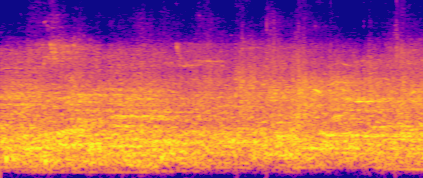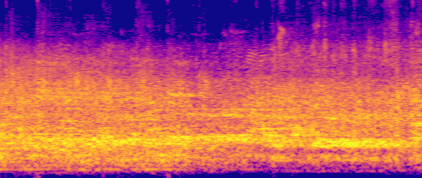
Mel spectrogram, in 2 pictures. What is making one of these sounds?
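Players clap their hands.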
